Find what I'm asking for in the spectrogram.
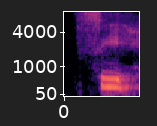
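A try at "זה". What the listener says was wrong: make it more like a Z, zay there.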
